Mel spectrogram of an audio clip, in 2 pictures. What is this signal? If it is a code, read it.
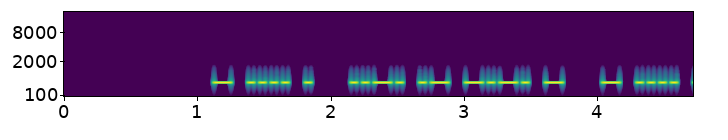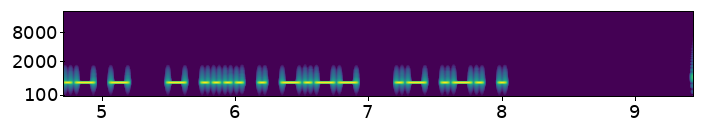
Morse code, heard as a keyed tone, about 28 wpm, 700 Hz. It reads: THE FACT THAT THEY ARE
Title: Sets of 5 Words Encore2 28wpm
